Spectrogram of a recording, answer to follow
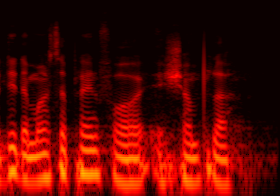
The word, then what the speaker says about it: Eixample: And he actually did a master plan for Eixample. I know you think it's spelled example, but it's Eixample in Catalonian.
